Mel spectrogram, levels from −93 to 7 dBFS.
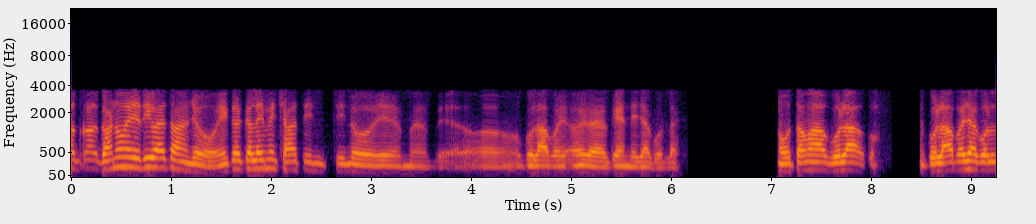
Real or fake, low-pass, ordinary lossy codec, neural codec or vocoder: fake; 3.6 kHz; none; codec, 16 kHz in and 24 kHz out, 1 kbps, XY-Tokenizer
